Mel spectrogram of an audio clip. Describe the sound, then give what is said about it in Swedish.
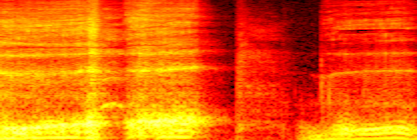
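Someone does a comic imitation of another person's coughing: loud, voiced hacking bursts with a brief catch in between, then one more drawn-out cough, with no other talking. “jag snodde mycket av det, jag gillar mest var hans hostningar.”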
